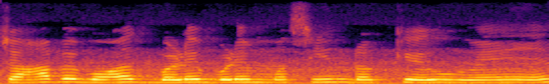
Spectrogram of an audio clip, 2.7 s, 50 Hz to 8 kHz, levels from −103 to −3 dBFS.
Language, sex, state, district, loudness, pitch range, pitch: Hindi, female, Jharkhand, Garhwa, -13 LUFS, 250-270 Hz, 255 Hz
